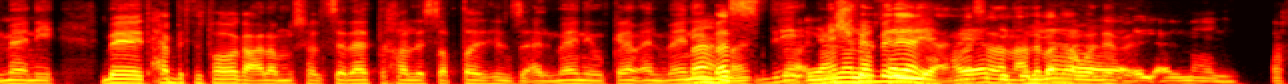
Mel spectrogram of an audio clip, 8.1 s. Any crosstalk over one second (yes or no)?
yes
